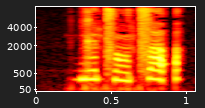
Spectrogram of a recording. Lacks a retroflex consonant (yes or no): yes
